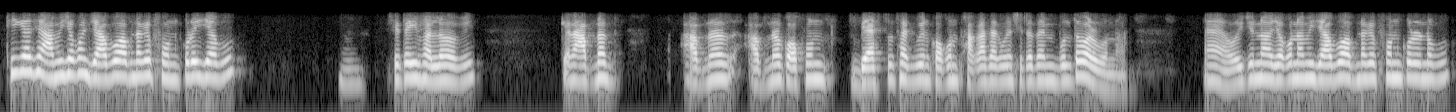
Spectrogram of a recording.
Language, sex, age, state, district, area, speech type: Bengali, female, 30-45, West Bengal, Darjeeling, rural, conversation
